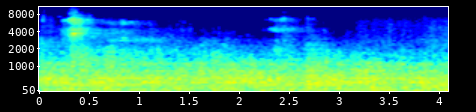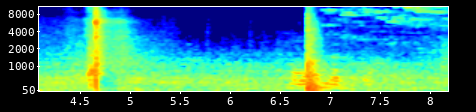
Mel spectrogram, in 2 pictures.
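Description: A driver's clubhead strikes a golf ball once, a single sharp hit about halfway through. Near the end there is a duller thump, followed by a man's exclamation.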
